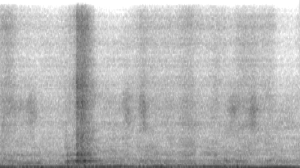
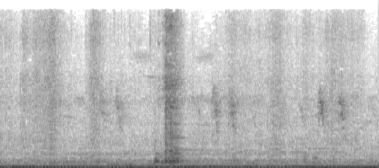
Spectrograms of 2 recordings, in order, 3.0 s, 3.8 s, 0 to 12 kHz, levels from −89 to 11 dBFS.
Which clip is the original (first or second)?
second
